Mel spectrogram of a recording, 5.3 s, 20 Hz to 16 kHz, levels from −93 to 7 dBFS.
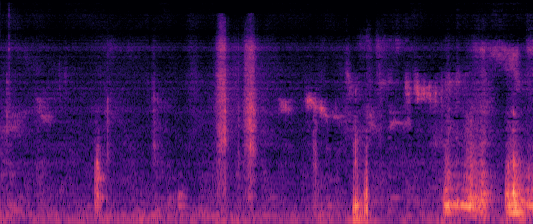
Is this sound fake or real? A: fake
